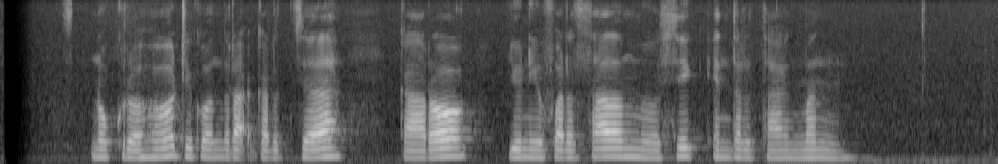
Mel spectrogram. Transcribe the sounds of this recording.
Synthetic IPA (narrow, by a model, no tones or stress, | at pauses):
nuɡ̥ɾɔɦɔd̪̥i̤kɔnt̪ɾa̰ʔkərd̥ʒ̥a̤ | kaɾo | junifərsalmjusɪkɛnt̪ərt̪ejnmən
